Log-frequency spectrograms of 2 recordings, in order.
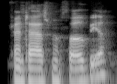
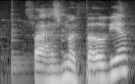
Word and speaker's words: Phasmophobia: Phantasmophobia? I'm up for some phasmophobia. I mean, I'll do it, but I want him to pronounce it right. Phasmophobia?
